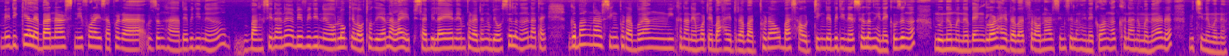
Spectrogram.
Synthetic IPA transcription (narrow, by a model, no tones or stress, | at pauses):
medikelebanaɾsnipʰɔɾajsapʰɯɾa̰zɯŋɦabebidinɯbaŋsinanɯbebidinɯlɔkelawtʰɔɡɯjanalajpʰi̥sabilajenempʰɯɾadɯŋɯbijawsɯlɯŋɯnatʰaj | ɡɯbaŋnaɾsiŋpʰɯɾabɯaŋnikʰɯnanajmɔtebaɦajdɾabat̚pʰɯɾawbasawtːiŋbebidinɯsɯlɯŋɦajnajkʰɯwzɯŋɯnunɯmɯnɯbeŋɡlɔɾɦajdɾabat̚pʰɯɾawnaɾsiŋsɯlɯŋhɯjnajkʰɯwaŋɯkʰɯnanɯmɯnɯaɾɯmitʰinɯmɯnɯ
